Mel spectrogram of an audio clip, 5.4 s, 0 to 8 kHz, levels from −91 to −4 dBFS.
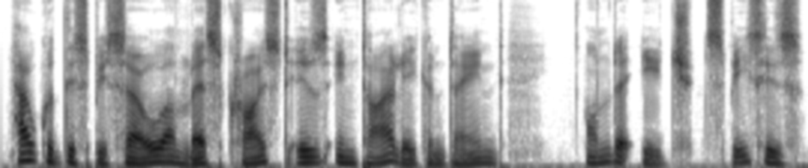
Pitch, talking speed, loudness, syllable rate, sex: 100 Hz, 145 wpm, -19 LUFS, 4.8 syllables/s, male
